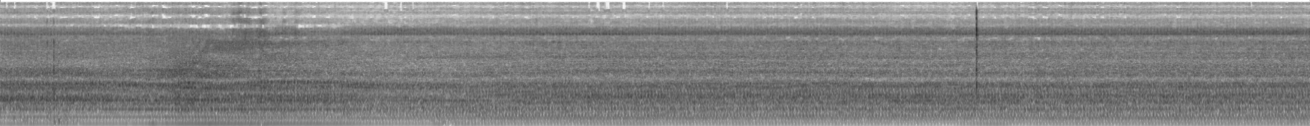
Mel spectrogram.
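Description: Steady, even drone from the small engine with no surging or hunting over thirteen seconds; it is settled and running smoothly.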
